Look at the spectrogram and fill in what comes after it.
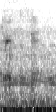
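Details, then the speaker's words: Adult with moderate obstructive sleep apnea and prior nasal surgery imitating snoring on request during flexible endoscopic airway exam at nasopharynx level: brief, low, rattling snort. "dil kökü çok önemli bir daha yapın horlar gibi nefes alın burnunuzdan Evet"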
